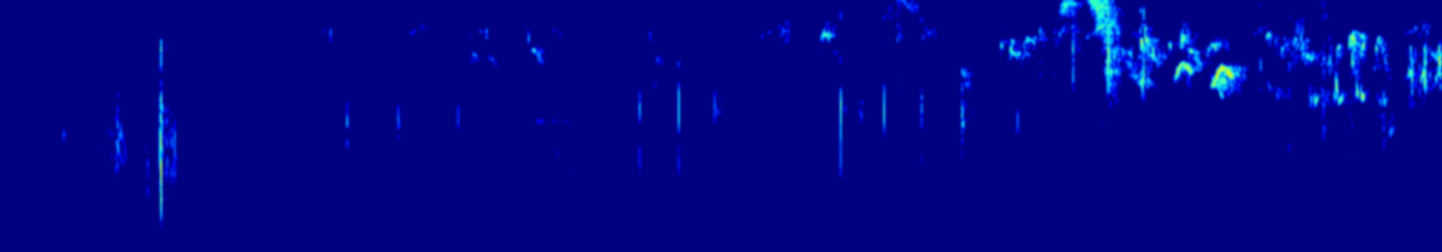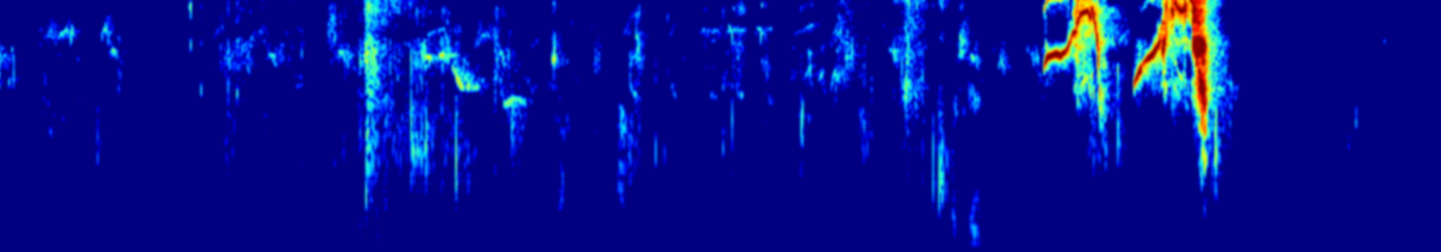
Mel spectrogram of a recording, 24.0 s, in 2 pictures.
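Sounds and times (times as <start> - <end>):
faint bird chirping: 20.7 - 22.1.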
